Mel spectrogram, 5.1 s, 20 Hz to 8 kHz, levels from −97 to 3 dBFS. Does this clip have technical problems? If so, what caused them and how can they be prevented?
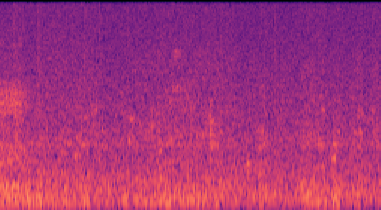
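No, nothing in this speech clip stood out as a technical problem on listening, so there is nothing to trace or prevent.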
